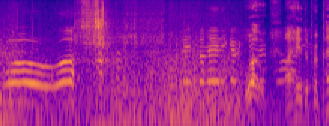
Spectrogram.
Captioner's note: laughing and speaking foreign language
